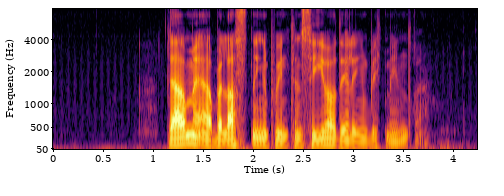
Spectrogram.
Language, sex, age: Norwegian, male, 45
